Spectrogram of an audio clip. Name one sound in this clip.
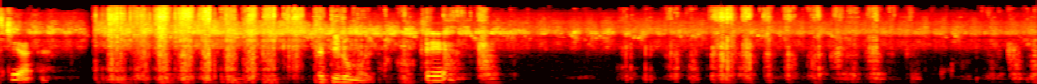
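A knife saws through crusty bread with a crackling crunch.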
